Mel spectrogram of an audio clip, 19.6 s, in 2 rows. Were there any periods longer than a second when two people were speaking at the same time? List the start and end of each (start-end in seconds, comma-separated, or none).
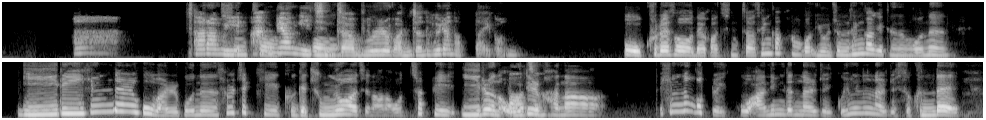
2.2-3.5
